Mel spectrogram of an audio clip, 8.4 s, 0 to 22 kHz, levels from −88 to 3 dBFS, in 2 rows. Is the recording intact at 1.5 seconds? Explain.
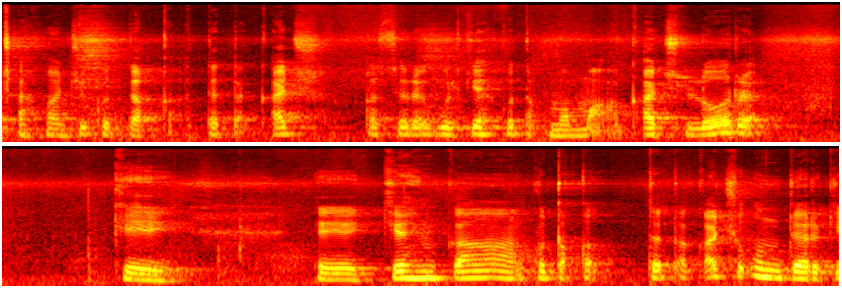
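Yes, the audio is intact at 1.5 seconds, with no fault audible at that point in the speech.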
